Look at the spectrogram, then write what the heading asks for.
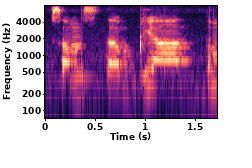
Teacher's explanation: భ కి మహా ప్రాణము య వత్తు రెండు వినపడేటట్టు చెప్పాలి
